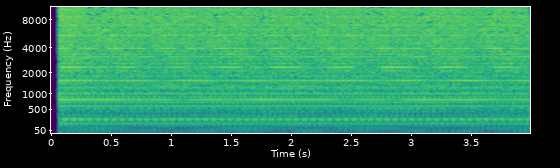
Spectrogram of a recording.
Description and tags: One hit synth in massive. For His Sake.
